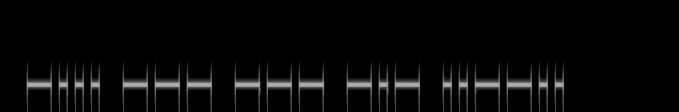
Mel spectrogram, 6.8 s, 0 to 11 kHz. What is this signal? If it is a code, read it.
Morse code, heard as a keyed tone, about 15 wpm, 700 Hz. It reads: BOOK?
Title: Sentences from Top 1200 Words 15wpm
